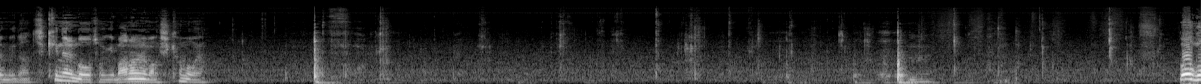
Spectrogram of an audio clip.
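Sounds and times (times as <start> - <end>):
person chewing noodles: 2.4 - 11.7.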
